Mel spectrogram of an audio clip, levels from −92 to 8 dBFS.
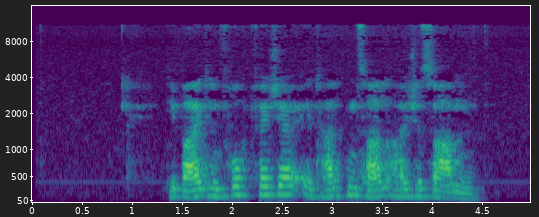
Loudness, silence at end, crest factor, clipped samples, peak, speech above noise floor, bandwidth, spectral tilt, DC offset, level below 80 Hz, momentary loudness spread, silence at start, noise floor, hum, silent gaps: -23 LUFS; 0.55 s; 20 dB; under 0.1%; -4 dBFS; 42 dB; 11.5 kHz; -5 dB/octave; under 0.1%; -68 dBFS; 14 LU; 0.9 s; -65 dBFS; none; none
